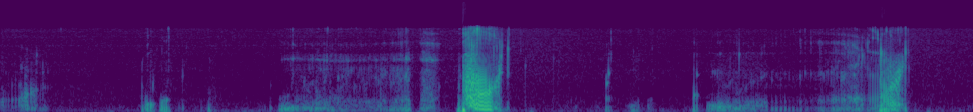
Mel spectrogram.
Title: late night stomach growls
